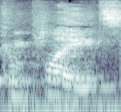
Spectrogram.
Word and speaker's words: complaints: When you said complaints, I heard the word compliance. Yes. Right, which sounds like obey. It's a slightly different word. Yeah. Complaints, two syllables. Compliance, 3 syllables.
